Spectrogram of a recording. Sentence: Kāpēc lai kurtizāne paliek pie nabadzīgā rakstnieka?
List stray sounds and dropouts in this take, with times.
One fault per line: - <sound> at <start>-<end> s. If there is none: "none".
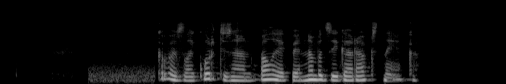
none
